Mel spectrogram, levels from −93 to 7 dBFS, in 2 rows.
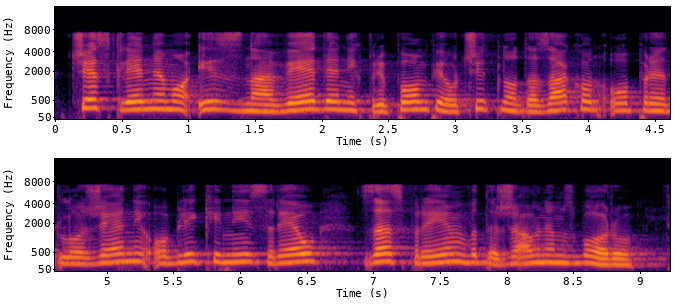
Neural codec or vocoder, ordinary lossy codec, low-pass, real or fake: none; none; 7.2 kHz; real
